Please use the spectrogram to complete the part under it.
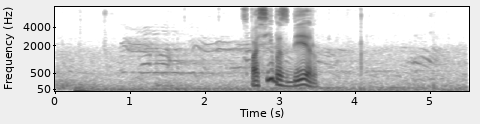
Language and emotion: Russian, positive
